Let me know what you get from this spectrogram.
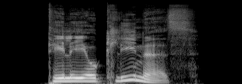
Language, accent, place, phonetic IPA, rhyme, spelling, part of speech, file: German, Germany, Berlin, [teleoˈkliːnəs], -iːnəs, teleoklines, adjective, De-teleoklines.ogg
- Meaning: strong/mixed nominative/accusative neuter singular of teleoklin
